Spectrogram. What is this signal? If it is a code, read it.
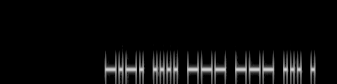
Morse code, heard as a keyed tone, about 34 wpm, 700 Hz. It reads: CHOOSE
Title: Top 501-750 Words 35wpm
